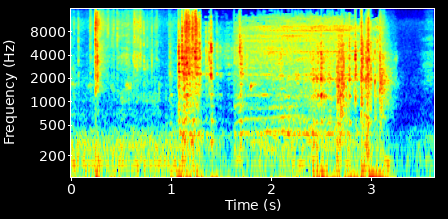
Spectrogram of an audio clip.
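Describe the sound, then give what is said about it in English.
A CD is loaded into a computer disc drive: a few clicks and clunks over a rough, motor-like mechanical whir that continues fairly loudly throughout. “I managed to find a free CD that I got with the Sun. So I'm just putting that into the drive.”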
